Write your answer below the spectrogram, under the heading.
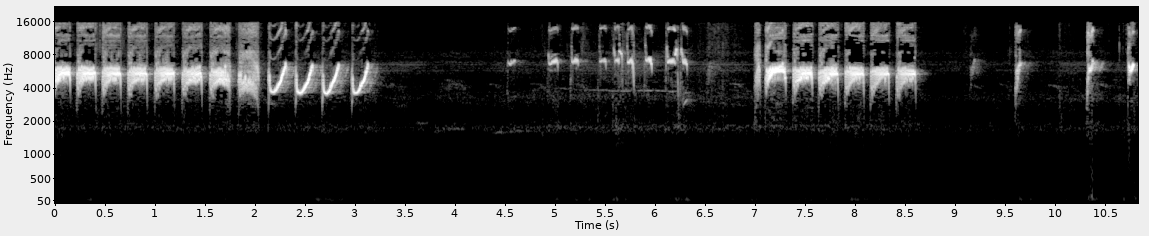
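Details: Decoy five-coloured sunbird ('hút mật 5 màu') singing in contest: long, very rapid trains of shrill, buzzy, high notes, then a few sweeping upslurs, sparse twitters and another fast trill, all closely spaced.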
